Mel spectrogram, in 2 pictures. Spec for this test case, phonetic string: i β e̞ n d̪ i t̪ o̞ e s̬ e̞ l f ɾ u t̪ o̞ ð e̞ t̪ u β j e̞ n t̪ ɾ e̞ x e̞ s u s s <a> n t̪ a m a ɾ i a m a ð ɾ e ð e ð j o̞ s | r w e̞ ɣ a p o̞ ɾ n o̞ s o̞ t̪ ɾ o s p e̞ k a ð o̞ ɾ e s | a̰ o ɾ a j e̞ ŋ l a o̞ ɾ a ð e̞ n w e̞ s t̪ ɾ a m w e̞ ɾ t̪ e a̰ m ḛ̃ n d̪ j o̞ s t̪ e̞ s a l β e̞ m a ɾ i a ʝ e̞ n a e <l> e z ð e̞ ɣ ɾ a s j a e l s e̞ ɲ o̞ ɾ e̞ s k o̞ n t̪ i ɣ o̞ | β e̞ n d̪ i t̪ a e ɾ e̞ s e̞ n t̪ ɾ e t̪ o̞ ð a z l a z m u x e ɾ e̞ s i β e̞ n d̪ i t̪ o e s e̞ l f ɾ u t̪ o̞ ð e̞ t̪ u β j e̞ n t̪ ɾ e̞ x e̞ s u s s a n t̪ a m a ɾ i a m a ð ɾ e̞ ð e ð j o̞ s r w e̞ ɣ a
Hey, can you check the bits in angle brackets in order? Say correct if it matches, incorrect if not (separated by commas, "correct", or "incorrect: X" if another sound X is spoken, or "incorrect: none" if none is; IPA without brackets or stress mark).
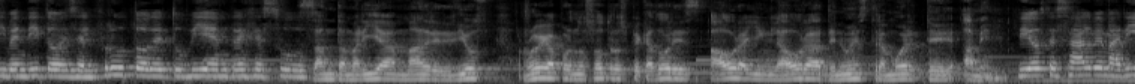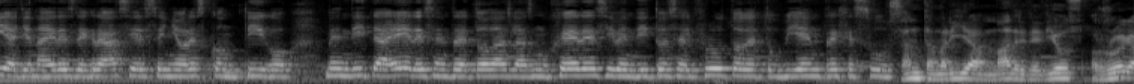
correct, incorrect: ɾ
